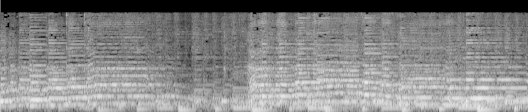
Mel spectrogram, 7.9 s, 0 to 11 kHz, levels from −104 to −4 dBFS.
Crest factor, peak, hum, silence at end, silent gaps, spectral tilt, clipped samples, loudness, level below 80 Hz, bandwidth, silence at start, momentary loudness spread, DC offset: 16 dB; -4 dBFS; none; 0 s; none; -5.5 dB/octave; under 0.1%; -19 LUFS; -32 dBFS; 8 kHz; 0 s; 10 LU; under 0.1%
